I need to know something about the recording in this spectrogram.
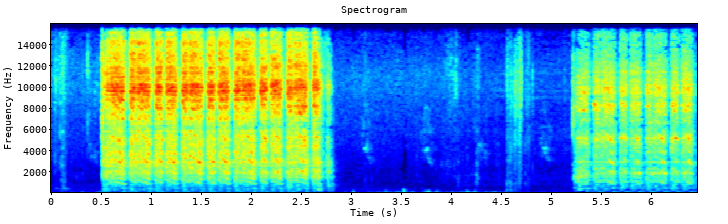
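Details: Suzuki Katana: fast, steady starter whirring in bursts, about four turns a second, with no firing; cranks but won't start, fixed by replacing the worn spark plugs.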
